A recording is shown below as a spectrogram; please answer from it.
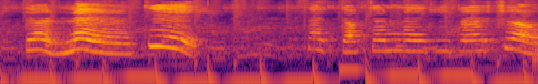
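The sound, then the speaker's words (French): A young girl babbles in the room, with high, sing-song syllables that swoop up and down in short bursts, over a steady low hum in the background. “Ah, ma fille dit que je fais trop de bruit.”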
